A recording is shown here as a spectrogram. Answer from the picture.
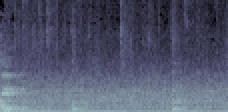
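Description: Background music with a steady low bass tone, under faint light ticking and clicking from a rubber ball and small plastic jack pieces on a tile floor, with faint voices.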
